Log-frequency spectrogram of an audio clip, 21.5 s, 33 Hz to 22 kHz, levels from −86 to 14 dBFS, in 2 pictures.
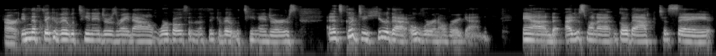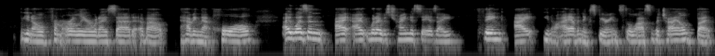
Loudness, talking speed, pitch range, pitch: -22 LUFS, 205 wpm, 190-225 Hz, 210 Hz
